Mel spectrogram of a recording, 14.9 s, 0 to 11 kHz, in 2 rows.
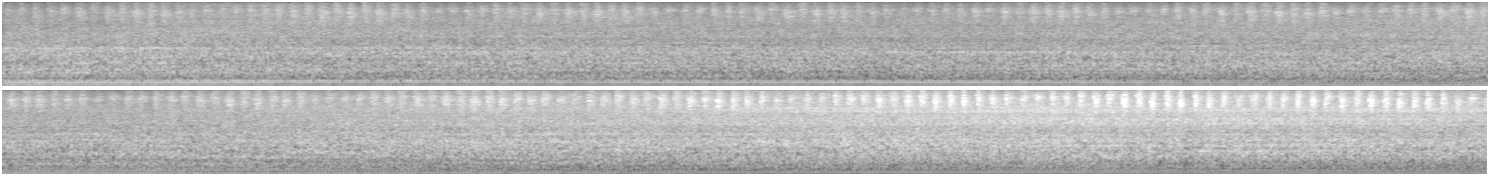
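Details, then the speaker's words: C5 Chevrolet Corvette V8 on stock exhaust, idling during a walk-around while a squeaking belt/pulley and a check engine light are being diagnosed. An even, deep burble with a steady low rumble and no misses or knocks: a healthy idle. "even though it's a stock exhaust it has a nice grumble to it for sure"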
